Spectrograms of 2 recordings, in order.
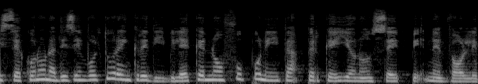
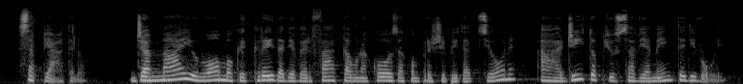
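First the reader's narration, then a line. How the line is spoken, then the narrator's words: Low voice. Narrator (Italian): Poi a bassa voce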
